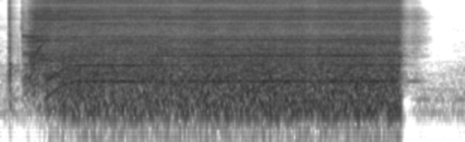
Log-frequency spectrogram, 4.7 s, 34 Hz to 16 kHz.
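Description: A Tex.AC TAOE-S6 cordless chainsaw revs up after a short click and runs at a loud, steady high whine for about four seconds, then stops abruptly and leaves faint room noise.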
